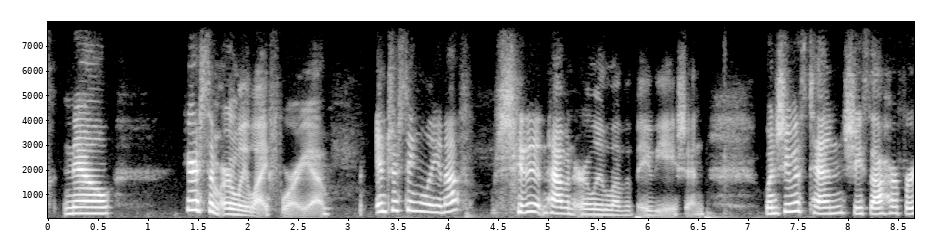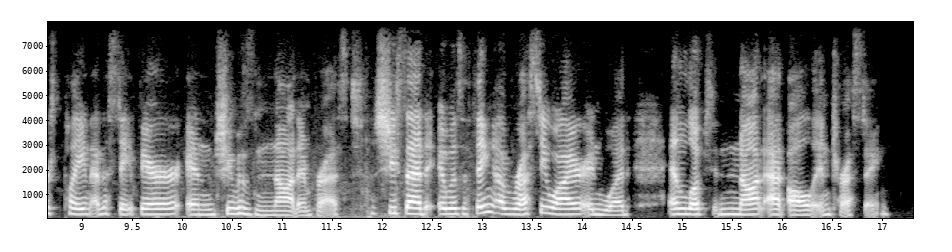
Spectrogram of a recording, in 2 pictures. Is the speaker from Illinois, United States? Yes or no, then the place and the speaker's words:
no; Alaska, United States; growing up in Alaska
